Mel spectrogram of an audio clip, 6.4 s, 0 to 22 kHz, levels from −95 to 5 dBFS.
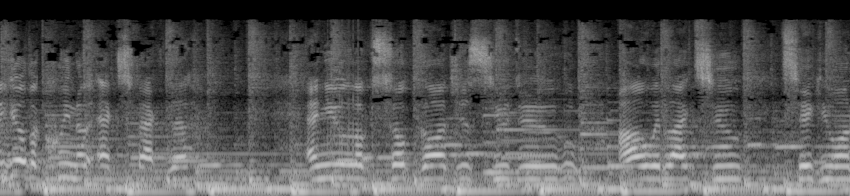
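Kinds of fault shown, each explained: Processor overload crackle: the processor fell behind and missed a run of buffer deadlines. Each miss left a tiny, hard-edged gap of silence. From 2.47 to 2.69 s, about ten such dropouts, each under a millisecond, merge into a short, gritty crackle.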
